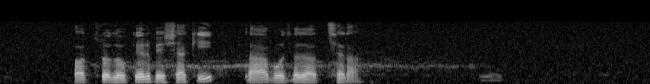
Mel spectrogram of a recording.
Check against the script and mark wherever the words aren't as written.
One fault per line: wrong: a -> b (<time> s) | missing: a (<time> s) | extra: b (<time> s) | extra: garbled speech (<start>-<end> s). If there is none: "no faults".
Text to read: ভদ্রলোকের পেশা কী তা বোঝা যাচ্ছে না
no faults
